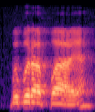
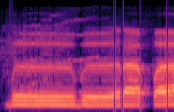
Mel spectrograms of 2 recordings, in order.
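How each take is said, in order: First: Said in the usual way. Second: Beberapa drawn out very slowly, syllable by syllable; slow dictation. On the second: Shown as a demonstration. Teacher spelling out a term for students, very slow. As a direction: stretch Beberapa out as if writing it on the board. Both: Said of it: "teacher repeats word for writing".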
